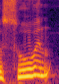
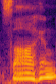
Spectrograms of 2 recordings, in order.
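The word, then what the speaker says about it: Samhain: ആത്മാക്കളെ കുറിച്ചുള്ള ഒരു സങ്കലപം ഒരു സൂവൻ എന്ന് പറയുന്ന സാഹൻ സൂവൻ എന്നൊക്കെ പറ പല ഉച്ചാരണങ്ങൾ അതിനുണ്ട് സൂവൻ എന്ന് പറയുന്ന ഒരു മരണത്തിന്റെ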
